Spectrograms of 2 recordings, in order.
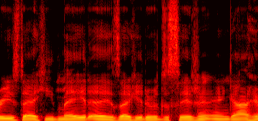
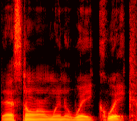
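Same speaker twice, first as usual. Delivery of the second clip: ordinary talk, nothing marked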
